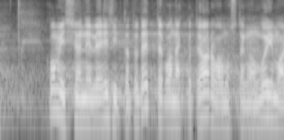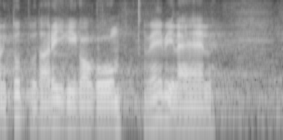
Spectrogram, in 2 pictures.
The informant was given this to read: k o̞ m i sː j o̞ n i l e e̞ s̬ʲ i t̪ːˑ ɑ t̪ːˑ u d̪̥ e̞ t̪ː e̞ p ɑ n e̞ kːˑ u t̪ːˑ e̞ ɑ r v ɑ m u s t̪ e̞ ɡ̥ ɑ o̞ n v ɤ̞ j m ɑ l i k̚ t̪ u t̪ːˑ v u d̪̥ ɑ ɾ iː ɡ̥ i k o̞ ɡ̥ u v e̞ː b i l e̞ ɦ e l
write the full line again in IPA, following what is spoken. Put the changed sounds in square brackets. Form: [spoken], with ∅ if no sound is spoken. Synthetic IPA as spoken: k o̞ m i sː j o̞ n i l e e̞ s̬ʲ i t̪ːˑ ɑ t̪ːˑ u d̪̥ e̞ t̪ː e̞ p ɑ n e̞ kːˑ u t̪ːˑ e̞ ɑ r v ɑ m u s t̪ e̞ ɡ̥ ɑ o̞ n v ɤ̞ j m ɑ l i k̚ t̪ u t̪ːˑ v u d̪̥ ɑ ɾ iː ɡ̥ i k o̞ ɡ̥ u v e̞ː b i l e̞ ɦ e l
